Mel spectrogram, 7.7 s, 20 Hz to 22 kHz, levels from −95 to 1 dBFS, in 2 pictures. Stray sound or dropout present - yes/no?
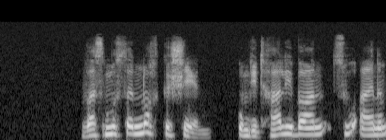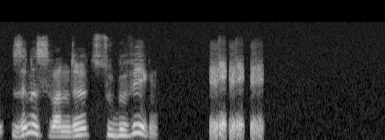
yes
